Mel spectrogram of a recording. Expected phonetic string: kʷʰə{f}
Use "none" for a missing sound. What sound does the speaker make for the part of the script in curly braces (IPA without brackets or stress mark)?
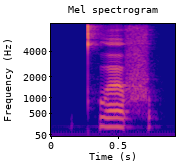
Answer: f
